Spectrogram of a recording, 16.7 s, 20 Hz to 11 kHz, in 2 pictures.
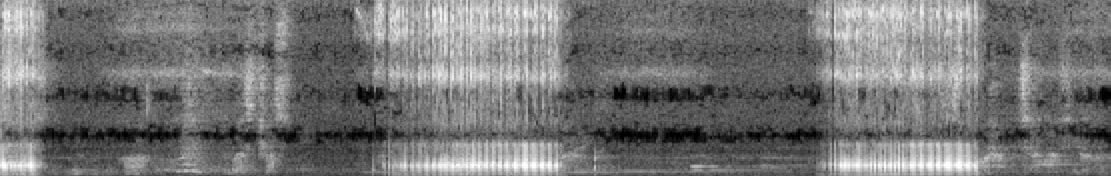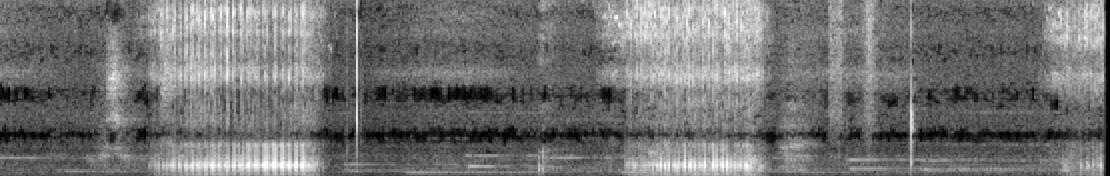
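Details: Sleeping Boston terrier snoring like a human: loud, rhythmic rattling snores, four in about 16 seconds, roughly 15 a minute.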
